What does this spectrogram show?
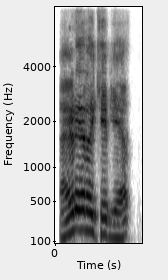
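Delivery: loud, hammed-up bad Australian accent; a clumsy Australian accent, hammed up; awful Australian. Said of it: "awful Australian".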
